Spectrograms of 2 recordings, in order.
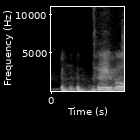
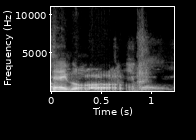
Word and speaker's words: table: Table. Table.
